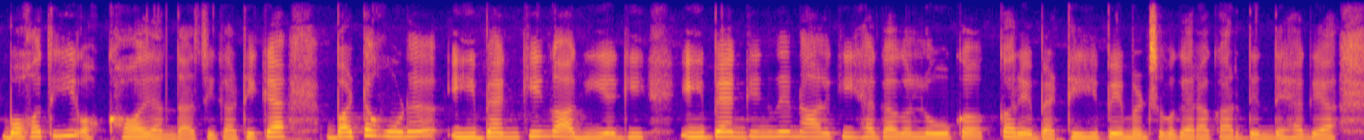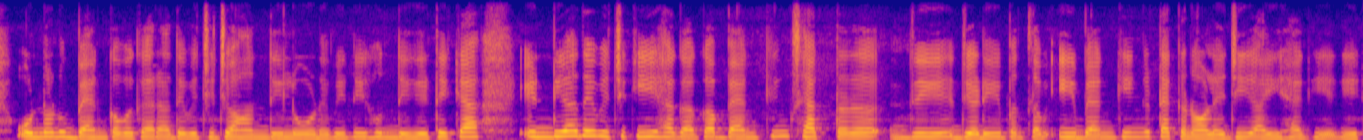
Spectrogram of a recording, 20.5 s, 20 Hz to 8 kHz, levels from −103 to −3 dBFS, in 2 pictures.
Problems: background sounds at intervals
